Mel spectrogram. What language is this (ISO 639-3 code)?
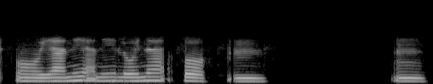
mni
